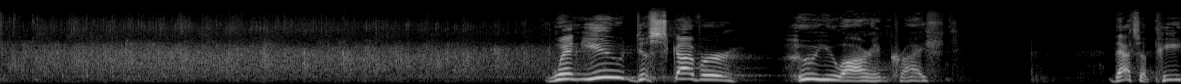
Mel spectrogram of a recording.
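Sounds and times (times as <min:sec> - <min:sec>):
round of applause: 0:00.0 - 0:07.3
speech: 0:05.5 - 0:07.4, 0:08.0 - 0:09.6, 0:11.1 - 0:11.8.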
